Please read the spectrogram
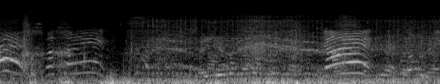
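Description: Children shouting from a distance: three short, high calls that rise and fall in pitch, the last about three seconds in, over a low steady rumble.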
